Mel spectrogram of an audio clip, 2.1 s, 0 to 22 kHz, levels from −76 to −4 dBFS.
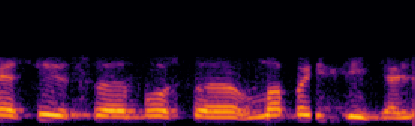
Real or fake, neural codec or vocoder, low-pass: real; none; 3.6 kHz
